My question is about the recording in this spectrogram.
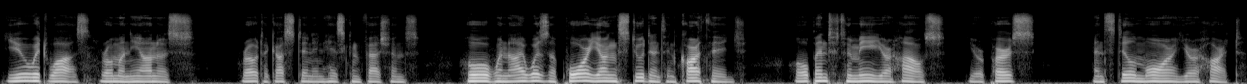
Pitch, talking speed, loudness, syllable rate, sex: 135 Hz, 150 wpm, -18 LUFS, 4.6 syllables/s, male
